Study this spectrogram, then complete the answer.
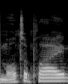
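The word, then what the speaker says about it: ×: anniversary of his album Wikipedia tells me that it's pronounced multiply um he can eat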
